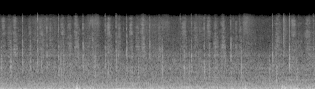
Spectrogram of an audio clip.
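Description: Light scratching and scattered short clicks of someone drawing by hand, over a steady low hum of the room.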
